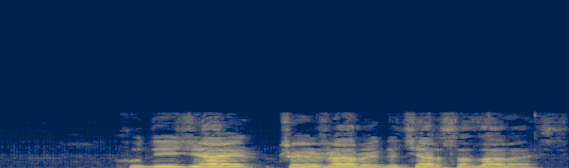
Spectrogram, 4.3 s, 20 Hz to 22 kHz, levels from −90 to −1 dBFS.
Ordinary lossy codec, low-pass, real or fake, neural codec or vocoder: AAC, 64 kbps; 7.2 kHz; real; none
